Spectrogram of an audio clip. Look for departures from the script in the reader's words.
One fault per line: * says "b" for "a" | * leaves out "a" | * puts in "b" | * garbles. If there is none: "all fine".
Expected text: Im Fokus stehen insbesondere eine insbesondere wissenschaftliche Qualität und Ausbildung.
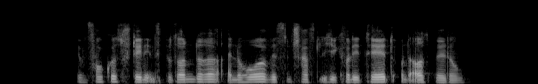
* says "hohe" for "insbesondere"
